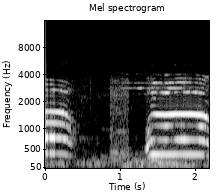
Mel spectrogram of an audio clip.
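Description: Two long, drawn-out shouted calls from a person's voice, each rising at the start, held on one pitch, then dropping away: a pigeon flyer calling out to the flock circling overhead.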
